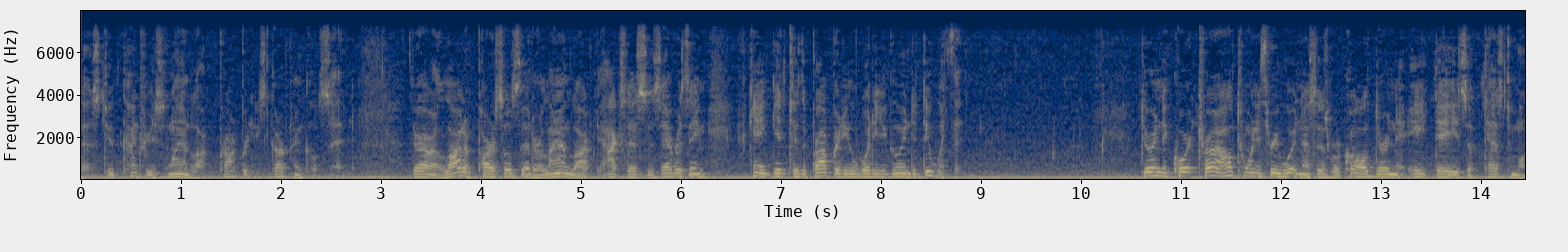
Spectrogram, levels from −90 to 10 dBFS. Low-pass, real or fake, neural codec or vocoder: 7.2 kHz; fake; codec, 16 kHz, 16 kbps, FreqCodec, larger model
